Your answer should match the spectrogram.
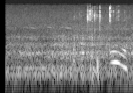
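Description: Skateboard wheels rolling on asphalt, a faint steady low rumble, with a few light clicks about a second and a half in and a short voice sound near the end.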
